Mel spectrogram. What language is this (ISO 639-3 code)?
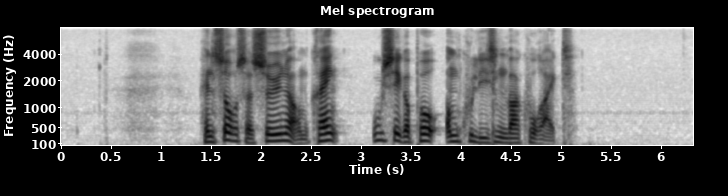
dan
